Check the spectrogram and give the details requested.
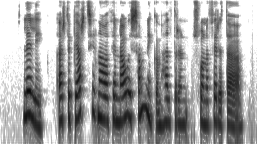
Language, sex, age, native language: Icelandic, female, 40-49, Icelandic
